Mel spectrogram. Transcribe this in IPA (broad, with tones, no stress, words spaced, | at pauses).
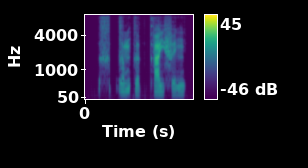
xə˦˥k̚ɣə˧˥mkəː˨˩k̚t̪ʰa˧j fe˧˥ŋ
